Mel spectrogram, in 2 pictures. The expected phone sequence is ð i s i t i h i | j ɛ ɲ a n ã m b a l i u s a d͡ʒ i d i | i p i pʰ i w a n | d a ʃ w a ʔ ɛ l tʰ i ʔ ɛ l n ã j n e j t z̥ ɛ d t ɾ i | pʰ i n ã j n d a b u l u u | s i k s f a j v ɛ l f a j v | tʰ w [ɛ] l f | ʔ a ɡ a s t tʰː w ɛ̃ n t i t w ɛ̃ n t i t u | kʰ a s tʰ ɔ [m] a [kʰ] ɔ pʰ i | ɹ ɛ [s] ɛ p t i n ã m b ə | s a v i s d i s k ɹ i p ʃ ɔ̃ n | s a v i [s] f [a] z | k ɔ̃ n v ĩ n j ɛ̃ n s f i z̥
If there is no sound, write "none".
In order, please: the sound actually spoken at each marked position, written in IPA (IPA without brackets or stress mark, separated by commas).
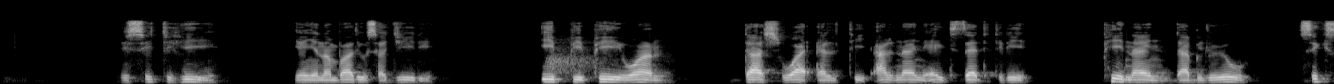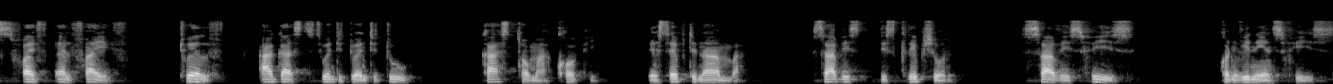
ɛ, m, kʰ, s, s, i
